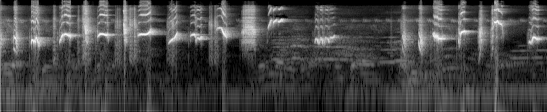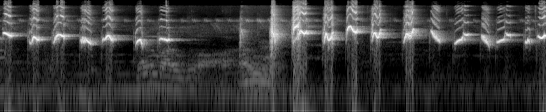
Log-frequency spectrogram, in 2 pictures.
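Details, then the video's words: Persistent greater green leafbird song as a learning lure for young leafbirds: almost continuous rapid chirping whistles, varied and slurred, with short breaks and a dense final stretch of fast repeated notes. "PANCINGAN CUCAK IJO GACOR INI SANGAT CEPAT DI TIRU CUCAK IJO MUDA ATAU CUCAK IJO BAHAN"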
